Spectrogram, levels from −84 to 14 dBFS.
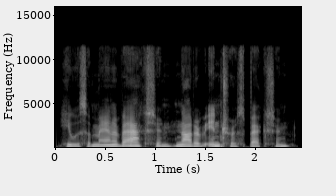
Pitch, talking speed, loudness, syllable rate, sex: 190 Hz, 220 wpm, -22 LUFS, 5.8 syllables/s, female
